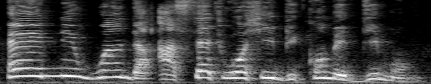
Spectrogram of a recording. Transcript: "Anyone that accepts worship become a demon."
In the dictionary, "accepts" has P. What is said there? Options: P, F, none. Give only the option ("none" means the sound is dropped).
none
